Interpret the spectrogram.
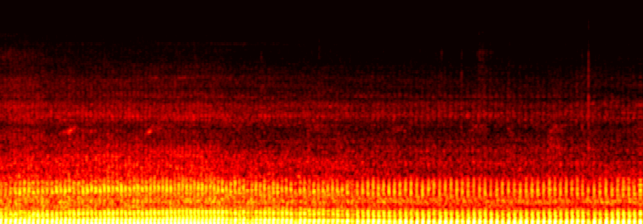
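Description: Single-cylinder motorcycle engine idling, a steady rapid putter of exhaust pulses that slows a little about halfway through.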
